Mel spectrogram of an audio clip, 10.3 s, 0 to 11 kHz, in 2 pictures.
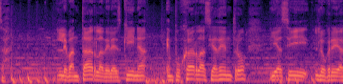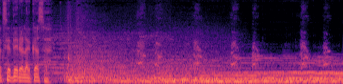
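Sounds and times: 
speech: 0:00.0 - 0:00.2, 0:00.9 - 0:06.3
dog barking in short sharp bursts: 0:07.1 - 0:10.2.

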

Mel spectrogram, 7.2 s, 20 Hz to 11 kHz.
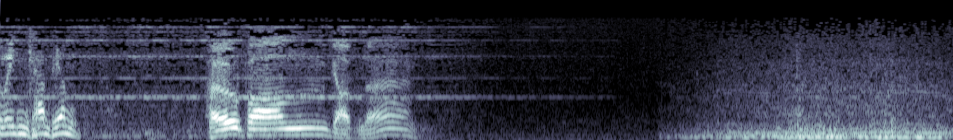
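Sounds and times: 
speech: 0:00.0 - 0:00.8, 0:01.6 - 0:03.2
car engine starting and revving as the car pulls away: 0:05.0 - 0:07.1.

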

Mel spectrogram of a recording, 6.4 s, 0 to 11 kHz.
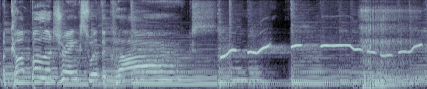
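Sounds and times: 
speech: 0:00.2 - 0:03.0
loud human whistling a wavering melody: 0:03.2 - 0:06.3.

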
